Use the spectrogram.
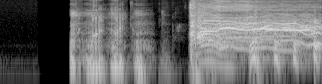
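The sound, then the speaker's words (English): A person imitates a pig snuffling: four quick, rough snorting bursts, a brief pause, then a longer, louder throaty grunting snort that runs to the end. “It's a swine. Snuffle. Some sort of... pig snuffle. Sniffly swine.”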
